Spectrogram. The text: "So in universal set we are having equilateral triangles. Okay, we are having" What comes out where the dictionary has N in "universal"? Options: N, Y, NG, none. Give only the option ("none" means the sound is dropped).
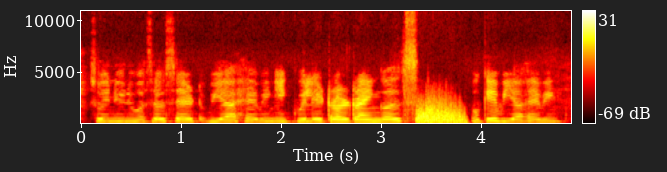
N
